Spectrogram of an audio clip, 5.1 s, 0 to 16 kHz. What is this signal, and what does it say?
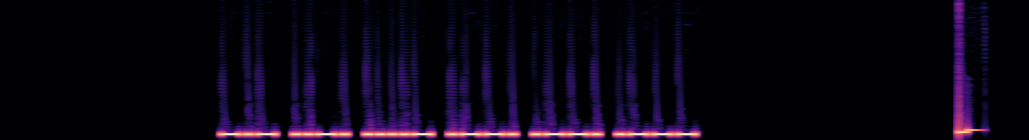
Morse code, heard as a keyed tone, about 40 wpm, 700 Hz. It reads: KF4PPJ
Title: USA Call Signs - 3x Character Spacing - 40wpm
